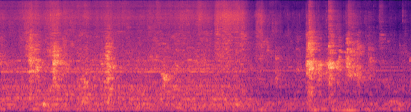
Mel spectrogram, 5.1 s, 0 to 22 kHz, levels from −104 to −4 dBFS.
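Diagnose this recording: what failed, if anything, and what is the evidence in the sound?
A noise suppressor applied to these sounds failed at the call-processing stage throughout: sustained parts and tails sink by around 5 dB while attacks pass, so the audio pumps. A spectrogram shows fading tails and patchy steady bands; the waveform envelope breathes.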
